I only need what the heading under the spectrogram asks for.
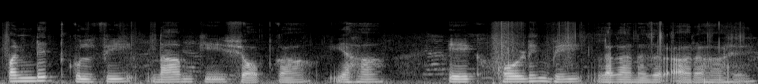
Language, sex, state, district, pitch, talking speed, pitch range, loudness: Hindi, male, Rajasthan, Jaipur, 120 Hz, 120 wpm, 110-130 Hz, -21 LUFS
